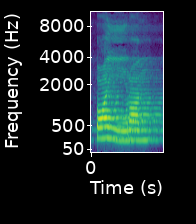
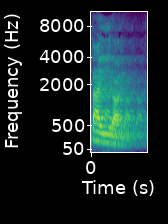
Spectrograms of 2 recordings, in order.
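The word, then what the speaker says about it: طَيْرًا: আলাইহিম, আলাইহিম, তয়রান, আমরা তয়রানকে অনেকে বলি তাইরান, তাইরান, আসলে এটা আমাদের ভুল হবে। কারণ ত আমরা মুখটা একটু গোল করে উচ্চারণ করব।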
